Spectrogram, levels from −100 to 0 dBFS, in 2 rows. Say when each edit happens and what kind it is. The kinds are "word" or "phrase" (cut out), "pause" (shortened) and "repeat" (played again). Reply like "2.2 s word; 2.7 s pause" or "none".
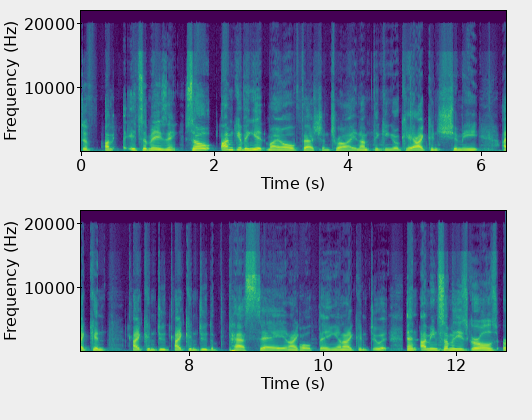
1.5 s pause; 7.7 s repeat; 9.7 s phrase; 10.7 s word; 11.2 s pause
